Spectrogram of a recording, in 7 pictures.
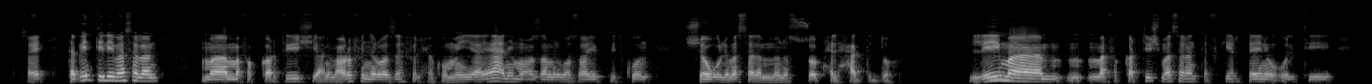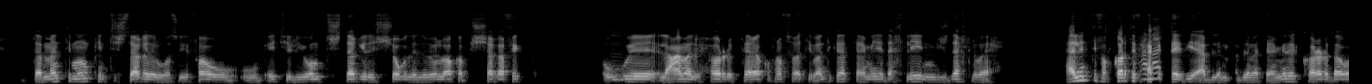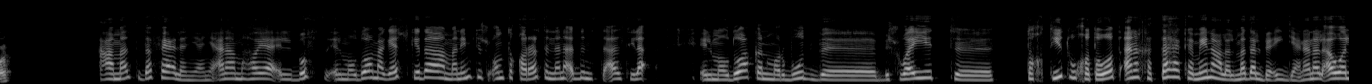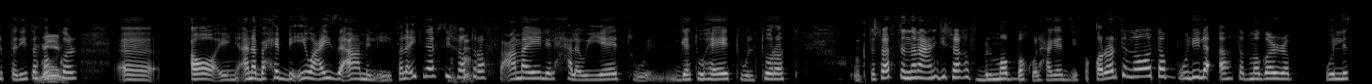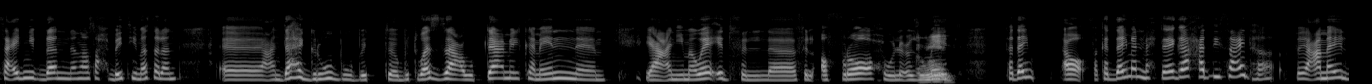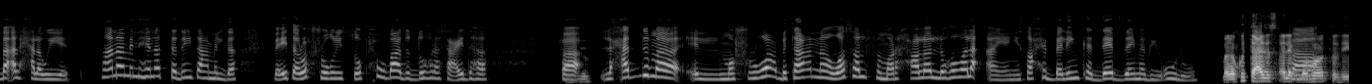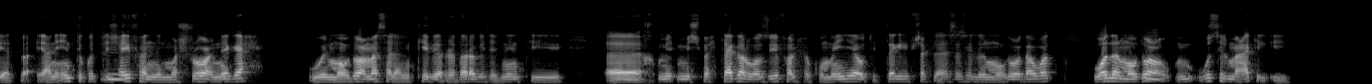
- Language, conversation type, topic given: Arabic, podcast, إزاي بتختار بين شغل بتحبه وبيكسبك، وبين شغل مضمون وآمن؟
- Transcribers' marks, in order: tapping; tsk; other background noise; in English: "Group"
